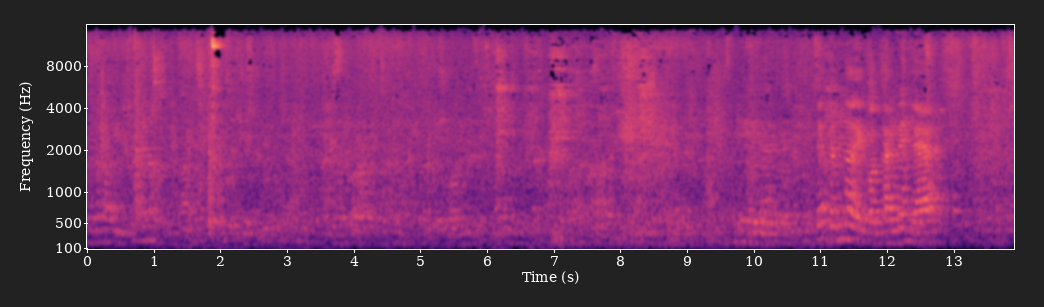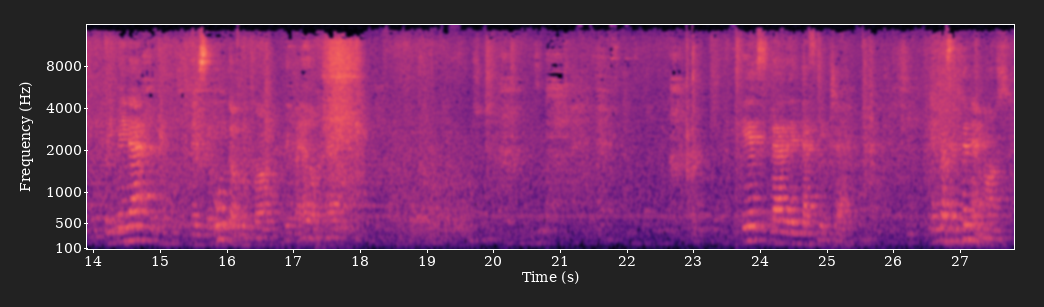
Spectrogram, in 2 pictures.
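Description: A woman speaks calmly into a microphone in a room that echoes a little.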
